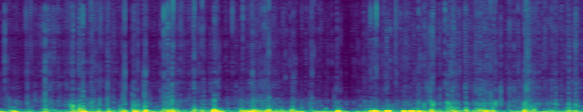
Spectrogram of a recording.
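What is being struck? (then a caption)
Microphone wrapped in plastic cling film. Long acrylic nails scratch and tap over clear plastic cling film wrapped around a hollow white spherical desk microphone, moving across its body and metal mesh grille. The sound is a dense, muffled crinkling and brushing with many short, dull thumps. It is almost entirely low and boomy, with no bright top end.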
